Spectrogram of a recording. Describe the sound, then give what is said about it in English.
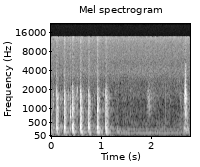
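A quick run of about eight firm knocks on the front door of an old-timer's shack, evenly paced, followed by a quiet pause with a low hum and two softer, isolated knocks. “So, just as I'd always done, I left Johnny in charge, rode down to the old-timer's shack, and knocked on his front door.”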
